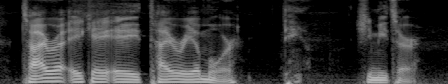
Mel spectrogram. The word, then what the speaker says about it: Tyria: I bet it spelled like it looks like it rhymes with diarrhea. Tyra, a.k.a. Tyria Moore.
